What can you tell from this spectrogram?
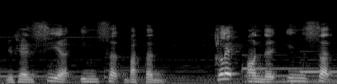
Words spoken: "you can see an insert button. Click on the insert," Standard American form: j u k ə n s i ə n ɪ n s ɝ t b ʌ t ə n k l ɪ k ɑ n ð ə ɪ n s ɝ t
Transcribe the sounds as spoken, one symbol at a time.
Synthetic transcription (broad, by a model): j u k ə n s i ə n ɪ n s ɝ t b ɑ t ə n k l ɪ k ɑ n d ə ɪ n s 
